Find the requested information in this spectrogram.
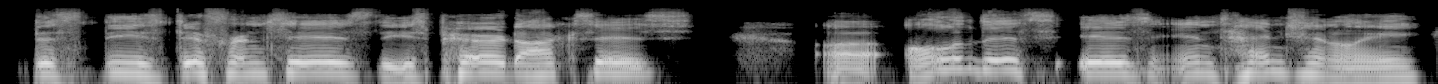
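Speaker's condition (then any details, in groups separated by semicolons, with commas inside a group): Cerebral palsy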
